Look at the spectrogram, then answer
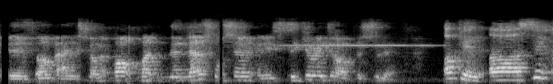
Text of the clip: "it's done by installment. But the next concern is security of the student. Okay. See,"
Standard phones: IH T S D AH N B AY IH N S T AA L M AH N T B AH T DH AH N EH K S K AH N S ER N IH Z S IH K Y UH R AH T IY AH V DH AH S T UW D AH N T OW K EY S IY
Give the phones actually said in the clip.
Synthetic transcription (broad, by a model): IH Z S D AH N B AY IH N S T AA M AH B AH B AH T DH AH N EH S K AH N S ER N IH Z S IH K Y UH R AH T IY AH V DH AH S T UW D AH N T OW K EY S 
